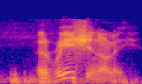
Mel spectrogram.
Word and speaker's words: originally: Originally. Nhưng mà không có trọng âm, nó đọc nhẹ thành ơ. Vì trọng âm nó nằm ở vần thứ hai là originally.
